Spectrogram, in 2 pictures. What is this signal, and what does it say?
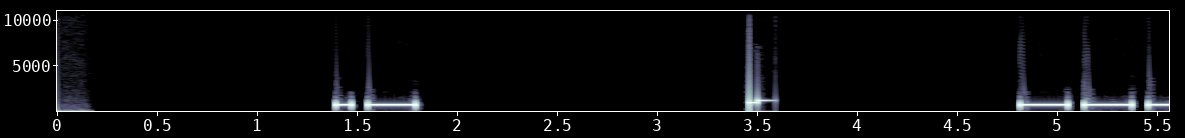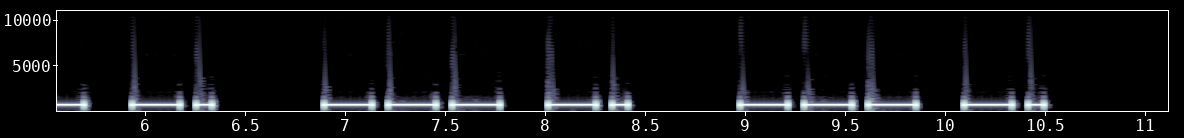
Morse code, heard as a keyed tone, about 15 wpm, 700 Hz. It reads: A ON ON ON
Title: Top 100 Words Repeated 15wpm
